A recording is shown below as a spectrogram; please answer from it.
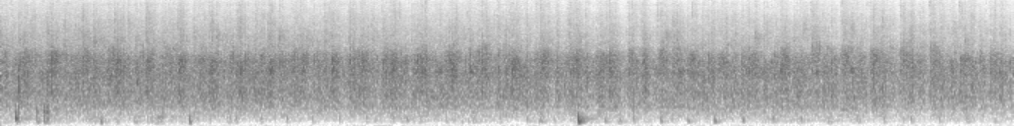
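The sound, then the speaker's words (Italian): Applause from an audience after a speech at a public meeting: dense, even clapping that holds steady for about ten seconds at a fairly faint level without building or fading. “giustamente un grande applauso”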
